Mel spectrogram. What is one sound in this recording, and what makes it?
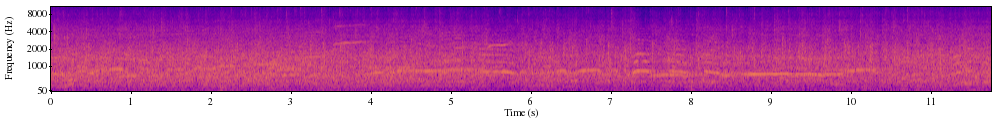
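A large crowd cheers and claps in an echoing hall.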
